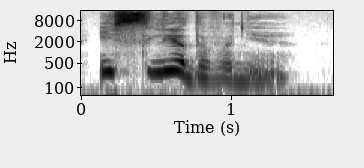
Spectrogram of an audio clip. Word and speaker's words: исследование: half of this word for the soft L let's borrow from Welsh I believe there's this really cool double L sound they have it's like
